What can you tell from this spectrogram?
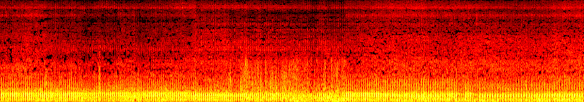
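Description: A motor vehicle's engine running steadily, with a slight dip in level about nine seconds in.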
